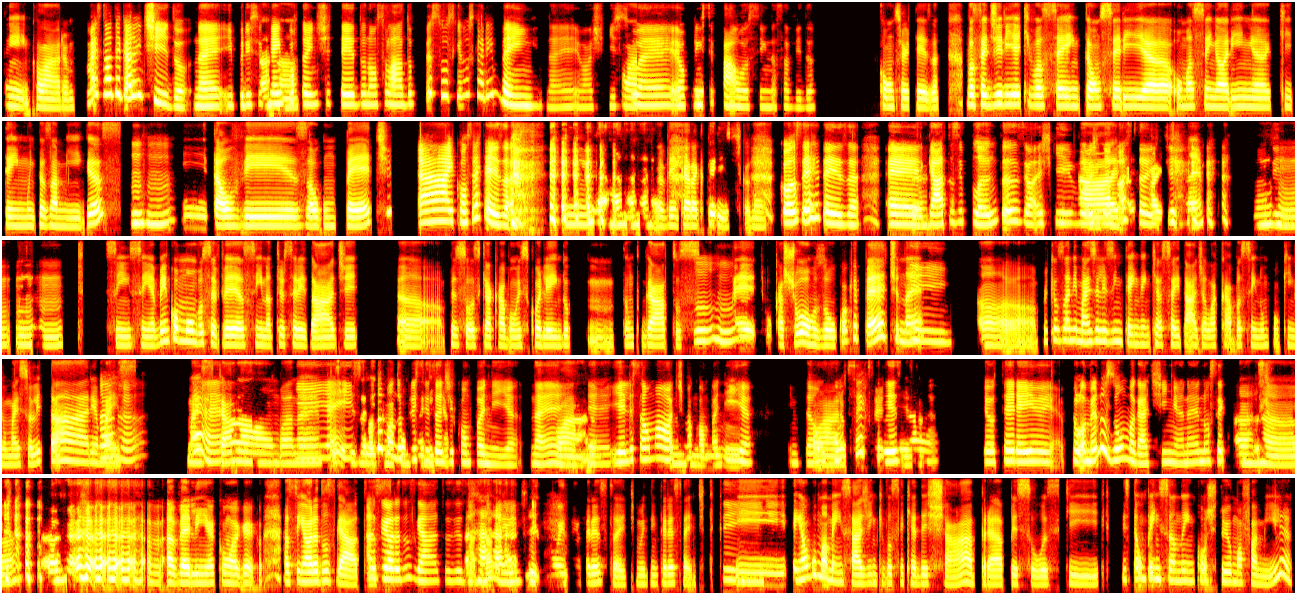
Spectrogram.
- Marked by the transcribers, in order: unintelligible speech; laugh; other background noise; laugh; laugh; laugh
- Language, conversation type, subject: Portuguese, podcast, O que significa família para você hoje em dia?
